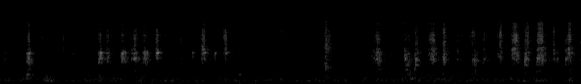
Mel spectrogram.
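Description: A wooden stylus scratches strokes into the coating of a flat black-coated scratch art card, working from the center toward the right edge. A quick series of short, dry, bright rasping strokes comes in bursts with a brief pause in between, and each stroke stops with almost no ring.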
